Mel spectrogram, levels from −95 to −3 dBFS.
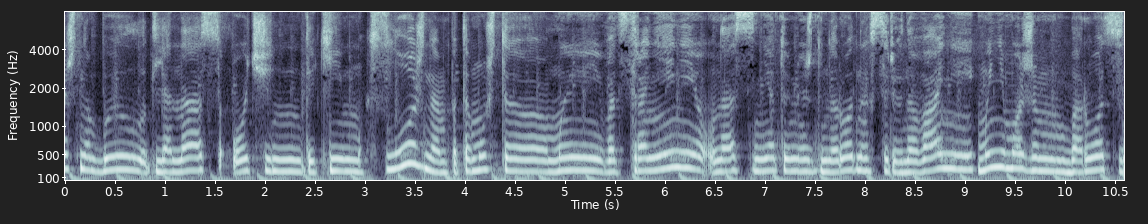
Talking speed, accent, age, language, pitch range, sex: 115 wpm, native, 20-39, Russian, 195-235 Hz, female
